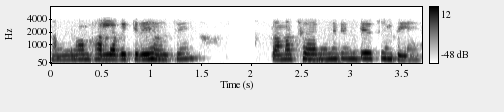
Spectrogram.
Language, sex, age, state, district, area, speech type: Odia, female, 45-60, Odisha, Angul, rural, conversation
